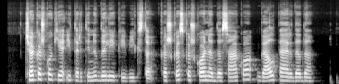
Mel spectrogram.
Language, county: Lithuanian, Alytus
